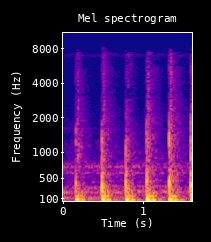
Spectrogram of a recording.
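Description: Five firm knocks on a door at 4 a.m. in a steady, fairly quick rhythm, each a solid thud that stands alone with no voices.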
